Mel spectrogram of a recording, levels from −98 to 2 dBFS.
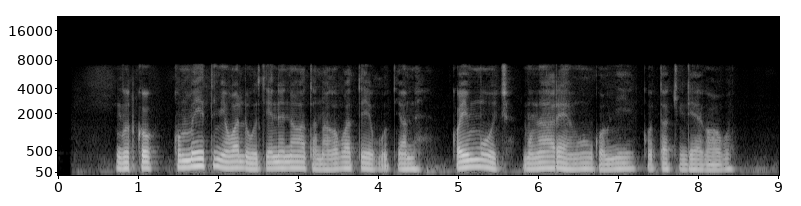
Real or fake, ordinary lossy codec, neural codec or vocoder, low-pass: fake; none; codec, 16 kHz, 2 kbps, FunCodec, trained on Chinese and English, 25 frames a second; 7.2 kHz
